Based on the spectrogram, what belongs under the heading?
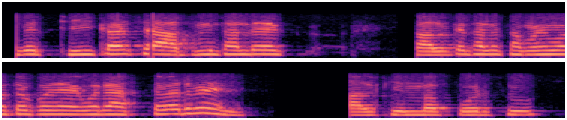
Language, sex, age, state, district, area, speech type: Bengali, male, 18-30, West Bengal, North 24 Parganas, rural, conversation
